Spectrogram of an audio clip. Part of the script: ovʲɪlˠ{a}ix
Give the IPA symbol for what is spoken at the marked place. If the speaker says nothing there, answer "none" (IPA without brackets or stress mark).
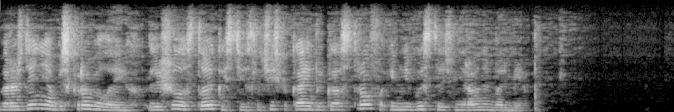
ə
